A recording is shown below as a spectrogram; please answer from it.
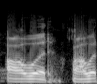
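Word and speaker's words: hour: ठीक है, लेकिन उच्चारण नहीं हो रहा है। फिर आवर में भी इसी प्रकार से है।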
